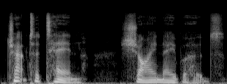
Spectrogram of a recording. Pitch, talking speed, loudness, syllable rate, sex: 100 Hz, 80 wpm, -21 LUFS, 3.9 syllables/s, male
